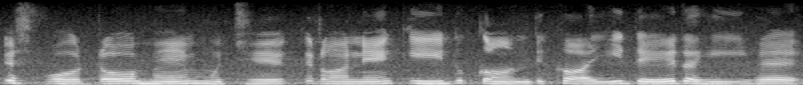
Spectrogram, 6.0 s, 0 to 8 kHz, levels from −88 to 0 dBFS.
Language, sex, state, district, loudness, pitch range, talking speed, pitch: Hindi, female, Madhya Pradesh, Katni, -14 LUFS, 175-200 Hz, 110 wpm, 185 Hz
